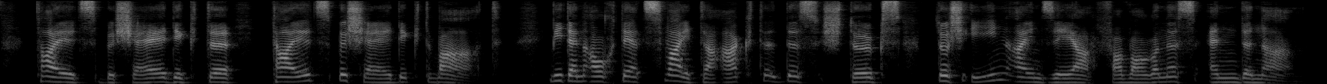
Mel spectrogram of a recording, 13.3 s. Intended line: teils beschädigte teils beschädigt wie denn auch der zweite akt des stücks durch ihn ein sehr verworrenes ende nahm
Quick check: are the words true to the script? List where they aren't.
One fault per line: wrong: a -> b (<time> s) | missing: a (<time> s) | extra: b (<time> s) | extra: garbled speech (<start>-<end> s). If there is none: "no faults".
extra: ward (4.4 s)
